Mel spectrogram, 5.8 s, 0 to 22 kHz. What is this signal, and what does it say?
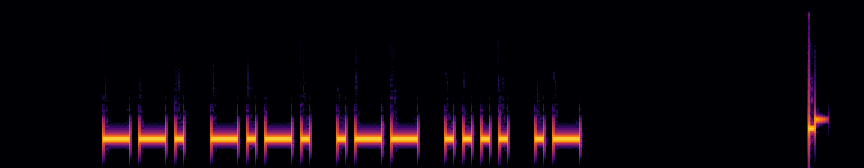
Morse code, heard as a keyed tone, about 20 wpm, 700 Hz. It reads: GCWHA
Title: Code Groups - 5 Letter:Numbers - 20wpm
